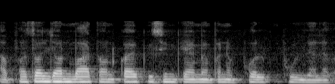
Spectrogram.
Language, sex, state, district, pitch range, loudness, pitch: Bhojpuri, male, Bihar, Muzaffarpur, 110-120 Hz, -17 LUFS, 115 Hz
